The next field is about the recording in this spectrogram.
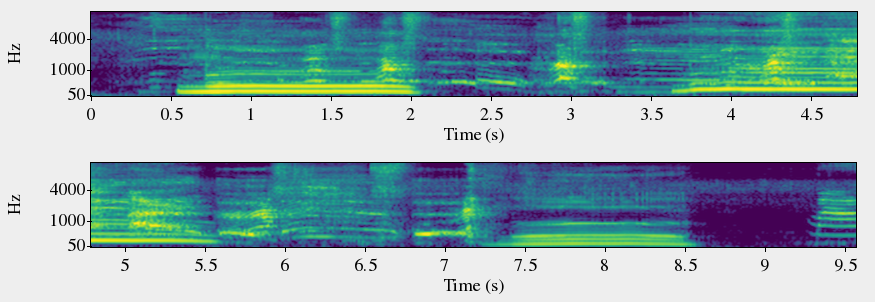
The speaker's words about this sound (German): Hört ihr nicht? Hört ihr nicht die Tiere? Die brauchen Fressen, die brauchen Suppe.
